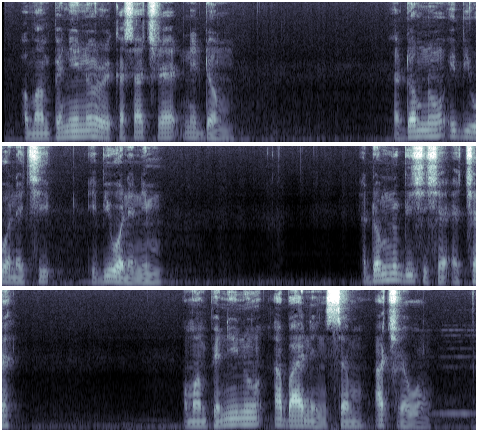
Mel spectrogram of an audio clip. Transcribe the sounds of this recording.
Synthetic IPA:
ɔ˨mã˨m˨pʰæ̃˨nĩ˦nʊ̃˦ɾɪ˨kʰa˨sa˦t͡ɕʰɪ˨ɾɛ˦nɪ̃˦dɔ̃˨m | ɛ˨dɔ̃˦mnʊ̃˦e˦bi˦wɔ̃˨næ˨t͡ɕʰi˦e˨bi˦wɔ̃˨næ̃˨nĩ˦m | ɛ˨dɔ̃˦mnʊ̃˦bi˦ɕi˨ɕɛ˨ʔɛ˨t͡ɕʰɛ˦ | ɔ˨mã˨m˨pʰæ̃˨nĩ˦nʊ̃˦a˦ba˨˦nɪ̃˨n̩˨sɛ̃˦ma˦t͡ɕʰɪ˨ɾɛ˨wɔ̃˦n

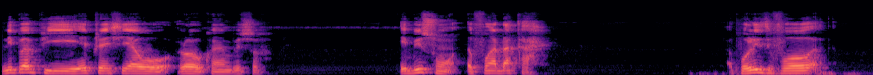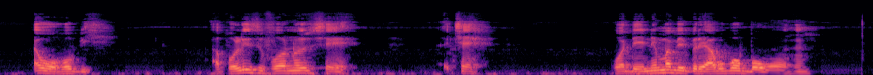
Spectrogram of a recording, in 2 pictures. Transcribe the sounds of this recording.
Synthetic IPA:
nĩ˦pa˦pʰi˨ɛ˦t͡ɕʰᶣɪ˦ɾɛ˦ɕɪ˦a˦wɔ˨lɔ˦ɾkʷʰã˦m˨bɪ˦sʊ˨ | e˨bi˦sʊ̃˨æ˨fũ˦a˨da˦kʰa˨ | a˨pʰo˨li˦s̬i˨fʊ˦ɔ˦ | ɛ˦wɔ˨ɦɔ˦bi˨ | a̰˨pʰo˨li˦si˨fʊ˦ɔ˦nʊ̃˦ɕɛ˨ | ɛ˨t͡ɕʰɛ˦ | wɔ˨dɪ˨nɪ̃˦mã˦be˨bɾe˨a˨bʊ˦bɔ˦bɔ˨wɔ̃˨ɦʊ̃˦

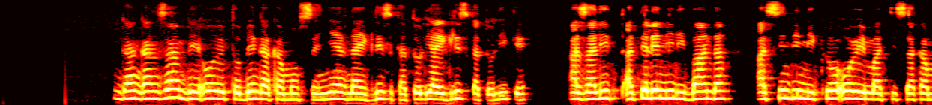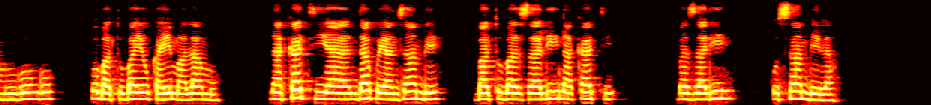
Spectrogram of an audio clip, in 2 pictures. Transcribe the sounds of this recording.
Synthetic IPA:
ŋɡa˨ŋɡa˨nza˦mbe˨o˦jo˦to˨be˦ŋɡa˨ka˨mo˨se˨ɲɛ˦ʁna˨e˨ɡli˦zka˨to˨lja˨e˨ɡli˦zka˨to˨li˦k | a˨˦a˨tɛ˦lɛ˦mi˦li˨ba˦nda˦ | a˨si˦mbi˦mi˨kʁo˦ʔo˦jo˦e˨ma˨ti˨sa˨ka˨mu˨ŋɡo˦ŋɡo˦ | po˦ba˨to˨ba˦jo˦ka˨e˦ma˨la˦mu˨ | na˨ka˦tʰi˨ja˨nda˦ko˨ja˨nza˦mbe˦ | ba˨to˨ba˨za˨li˦na˨ka˦ti˨ | ba˨za˨li˦ | ko˨sa˦mbe˨la˨

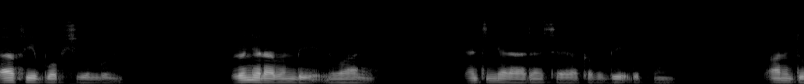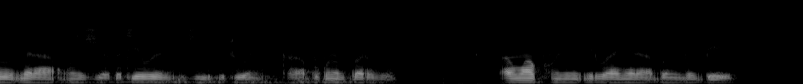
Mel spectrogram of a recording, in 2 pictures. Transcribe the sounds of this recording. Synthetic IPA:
daː˦feː˦bɔ˦bʃeː˦m˦bo˦˨n˨ | so˨lo˦ɲɛ˦la˨bɨ˦mbe˨nɨ˦maː˦nɨ˨ | d̥a˦n˦tɨ˦ɲɛ˦la˨dɨ˦n˦sa˨ja˦ka˨bɛ˨bḛ˦dɨ˨pʰuː˦n˨ | baː˦nɨ˦do˦ɲɛ˦la˨ŋʊ̰˦n˦ʒi˨a˨ka˨ti˦e˦bʊ˦ɾʒi˦bɨ˨toː˦nɨ˨ka˨bu˦ku˦nɨ˦pa˦ɾɨ˨zʊ˨ | ba̰˨˦bɨ˦maː˦pʰuː˦nɨ˦nɨ˦ɾɨ˦ba˦˨˦ɲɛ˦la˨bɨ˦nbɨ˦beː˨

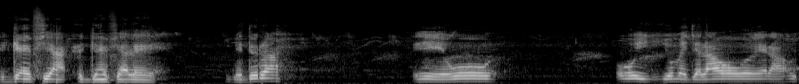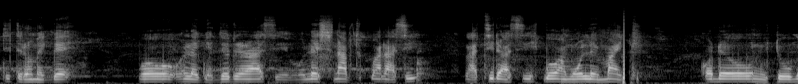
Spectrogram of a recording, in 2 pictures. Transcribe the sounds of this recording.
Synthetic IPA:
e˨ɡɛ˦fi˦a˨e˨ɡɛ˨nfi˨a˨le˨ | ɡ͡be˨d̪o˦ɖa˦ | e˨wo˦ | wo˦jo˦me˨d͡ʒe˨la˦wo˦e˦la˦wo˦t̪i˦t̪ɾe˨wo˦me˨ɡ͡be˦ | k͡pe˦wo˦le˨ɡ͡be˨d̪o˦d̪ɾa˦ɖa˦se˨wo˨le˦sna˦pt̪u̥˨k͡pa˦ɖa˨si˦ | la˨t̪i˦ɖa˨si˦k͡pe˦wo˦a˨me˨wo˦le˨ma˦i˨k | kɔ˦ɖe˦wo˦nũ˨t̪o˦b

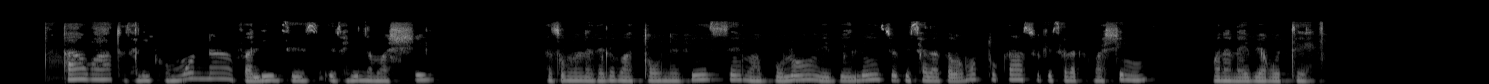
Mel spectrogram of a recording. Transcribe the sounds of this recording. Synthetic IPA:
a˦wa˦to˨za˨li˦kʰo˨mɔ˦na˦va˨li˦de˨e˨za˨li˦na˨ma˨ʃi˦n | na˨zo˦mɔ˦na˨e˨za˨li˦ma˨tɔ˨ʁne˨vi˦ze˦ma˨bo˨lo˦e˨be˨le˦sɔ˦ke˨sa˦la˨ka˨ba˨mo˦tu˦ka˦so˦ke˨sa˦la˨ka˨ma˨ʃi˦ni˦ | wa˦na˦na˨e˦bi˦ja˨ŋɡo˦tɛ˦

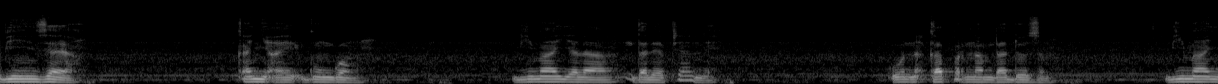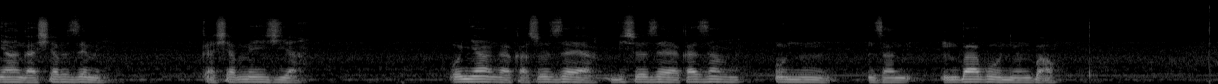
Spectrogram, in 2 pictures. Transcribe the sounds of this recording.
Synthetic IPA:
biː˦n˦za˦ja˨ | ka˦ɲɛ˨ʔa˨ɡʊ˦ŋɡɔ˨ŋ˨ | biː˦maː˦jɛ˦la˦da˦lɪ˦ja˨pi˦ɛ˦lnɨ˨˦ | ka˦pɨ˨ɾna˦mda˦do˦zɨ˨m | biː˦maː˦ɲa˦ɡa˨ʃɛ˦bzɨ˦mɨ˨ | ka˨ʃɛ˦bme˦ʒi˦ja˨ | o˦ɲa˦ɡa˨ka˨so˦za˦ja˨bi˦so˦za˦ja˨ka˦za˦ŋ | o˦nuː˦˨ | za˨ | ŋ͡m̩˦ɡ͡ba˦ɡo˦˨nɨ˨ŋ͡mɡ͡ba˦ʔʊ˨

